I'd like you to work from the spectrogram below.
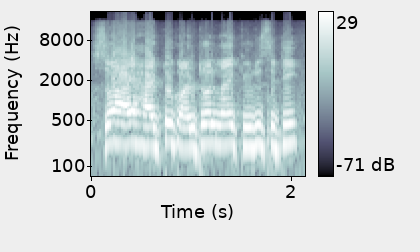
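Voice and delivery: slow, loud English read for the class; slow classroom reading. Shown as a demonstration. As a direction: read each word out slowly and clearly. Teacher reads English text aloud.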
